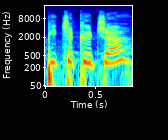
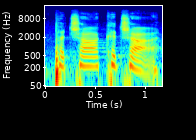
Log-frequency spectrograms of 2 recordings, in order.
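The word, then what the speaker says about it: Pecha Kucha: really hard to pronounce so it's not picha cucha which is what I've been saying for many years it's Paca kacha so on the count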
